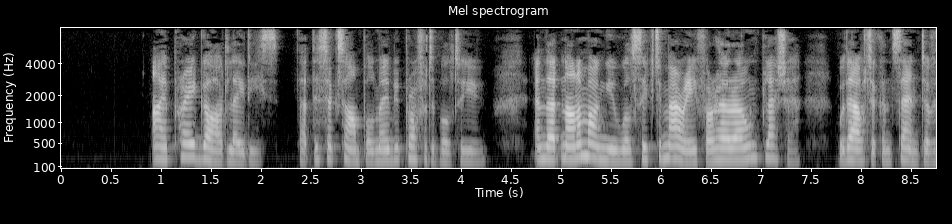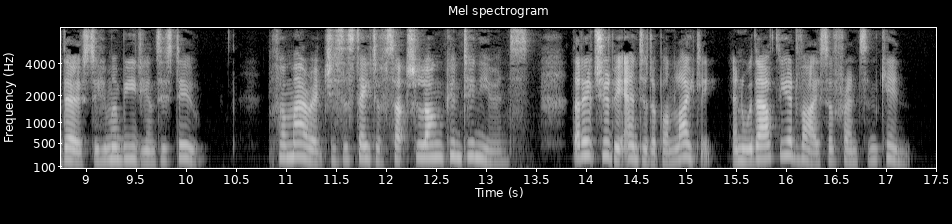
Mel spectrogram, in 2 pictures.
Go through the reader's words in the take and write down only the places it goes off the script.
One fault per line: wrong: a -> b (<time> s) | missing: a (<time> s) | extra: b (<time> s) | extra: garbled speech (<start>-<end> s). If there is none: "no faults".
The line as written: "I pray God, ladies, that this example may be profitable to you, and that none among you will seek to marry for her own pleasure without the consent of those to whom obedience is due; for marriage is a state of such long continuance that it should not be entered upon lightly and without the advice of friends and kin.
missing: not (14.3 s)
